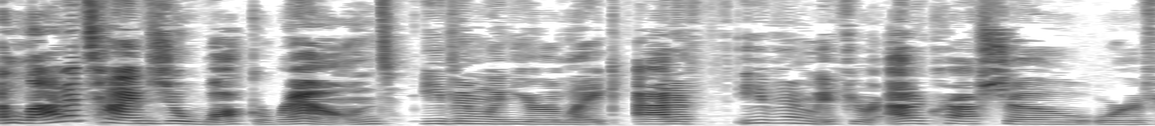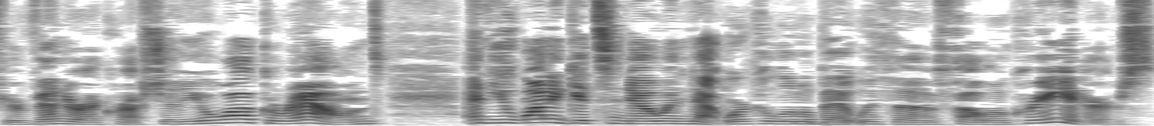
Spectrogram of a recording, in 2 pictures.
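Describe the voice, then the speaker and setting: Her tone bright, sharp and animated, a woman speaks at a moderate pace and a fairly high pitch with lively intonation and big swings in loudness. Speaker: craft channel host, small business owner. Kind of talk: casual livestream chat.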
